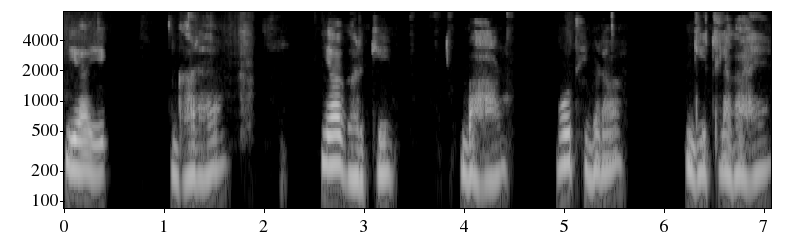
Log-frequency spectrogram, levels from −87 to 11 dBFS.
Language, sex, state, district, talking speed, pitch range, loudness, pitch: Hindi, female, Bihar, Lakhisarai, 125 wpm, 185-215 Hz, -26 LUFS, 195 Hz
